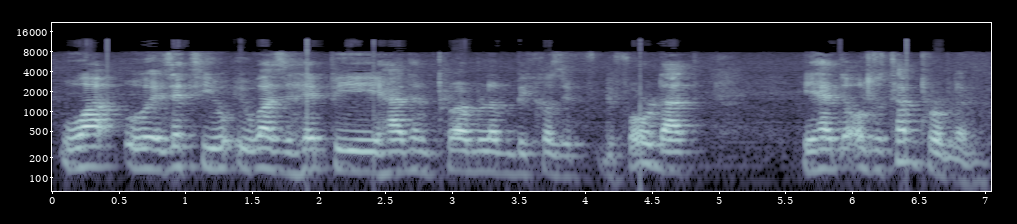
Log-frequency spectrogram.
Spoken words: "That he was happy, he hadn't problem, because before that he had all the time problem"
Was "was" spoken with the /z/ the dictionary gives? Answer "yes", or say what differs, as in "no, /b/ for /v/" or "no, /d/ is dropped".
yes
